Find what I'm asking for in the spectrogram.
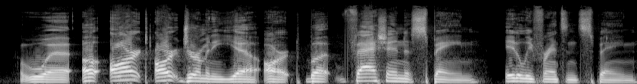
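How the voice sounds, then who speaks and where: Very slow speech from a man at medium pitch with a slight Southern US accent, lively intonation, hardly any pauses, and a dry, close sound with no echo. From North Carolina, Taylorsville. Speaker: painter and podcast host. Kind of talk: casual chat.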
